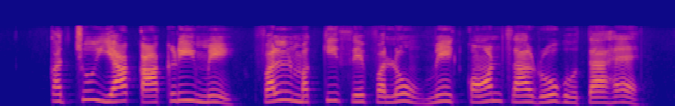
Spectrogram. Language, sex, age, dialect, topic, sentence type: Hindi, female, 18-24, Garhwali, agriculture, question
